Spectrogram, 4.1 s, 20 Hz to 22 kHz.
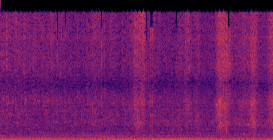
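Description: An old Chrysler 318 (5.2) V8 idles just after cranking, a loud low rumble holding steady with slight wavering throughout and no talking.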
